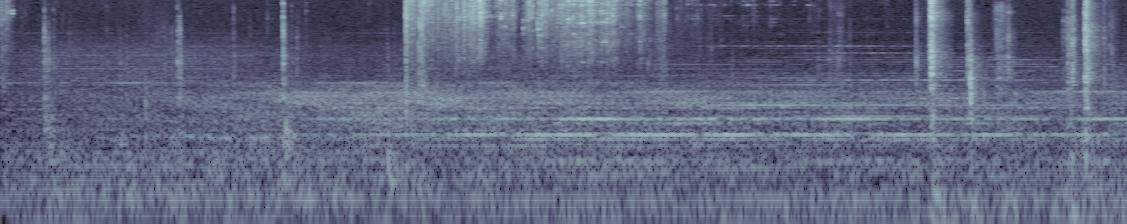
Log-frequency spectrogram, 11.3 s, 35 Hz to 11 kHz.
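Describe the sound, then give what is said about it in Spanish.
A guard on his rounds, shortly after 6, works at the jammed lock of an office door with irregular metallic clicks, rattles and sharp clacks, bunching into a busier burst midway and a few louder snaps near the end, over a low steady hum. “La cerradura parece estar averiada.”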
